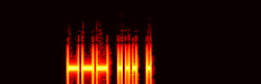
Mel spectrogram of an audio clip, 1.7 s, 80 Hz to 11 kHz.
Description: Morse code, heard as a keyed tone, about 50 wpm, 700 Hz. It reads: OSE
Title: Top Three Letter Combinations in Words 50wpm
